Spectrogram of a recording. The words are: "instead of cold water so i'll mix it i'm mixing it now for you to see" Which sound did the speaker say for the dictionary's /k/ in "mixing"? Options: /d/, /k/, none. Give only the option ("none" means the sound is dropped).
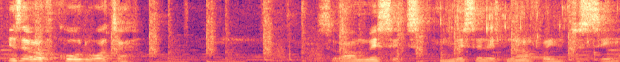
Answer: none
